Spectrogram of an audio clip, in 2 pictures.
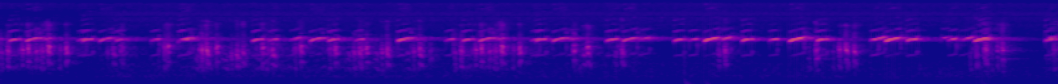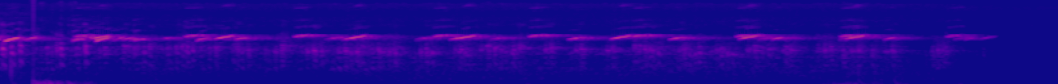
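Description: Chorus of frogs calling from a small pond in early spring, many short gargling croaks overlapping, then a steady run of short high notes about twice a second that stops shortly before the end. A single low thump about eight seconds in.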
